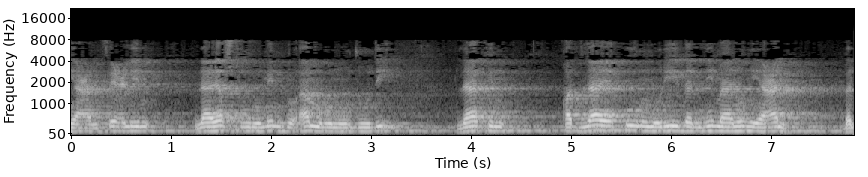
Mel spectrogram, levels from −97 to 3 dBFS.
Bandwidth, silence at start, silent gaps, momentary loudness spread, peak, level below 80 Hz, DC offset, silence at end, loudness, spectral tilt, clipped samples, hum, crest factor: 8.2 kHz; 0 s; none; 15 LU; -4 dBFS; -58 dBFS; under 0.1%; 0 s; -18 LUFS; -8 dB/octave; under 0.1%; none; 16 dB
